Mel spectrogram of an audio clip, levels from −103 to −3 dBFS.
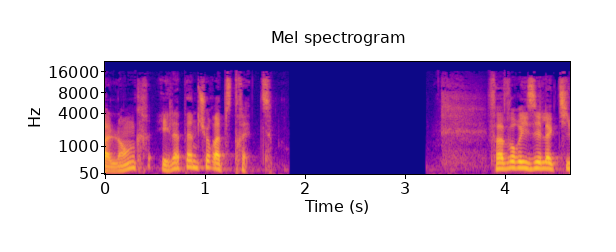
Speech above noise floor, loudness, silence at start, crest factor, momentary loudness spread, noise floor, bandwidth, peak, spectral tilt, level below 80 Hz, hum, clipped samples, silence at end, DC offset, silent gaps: over 69 dB; -22 LUFS; 0 s; 20 dB; 21 LU; under -90 dBFS; 16.5 kHz; -2 dBFS; -5 dB/octave; -64 dBFS; none; under 0.1%; 0 s; under 0.1%; none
